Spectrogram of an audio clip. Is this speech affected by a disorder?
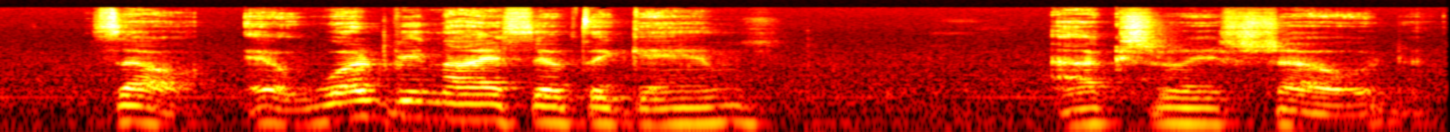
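Yes: cerebral palsy; breathing fine.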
